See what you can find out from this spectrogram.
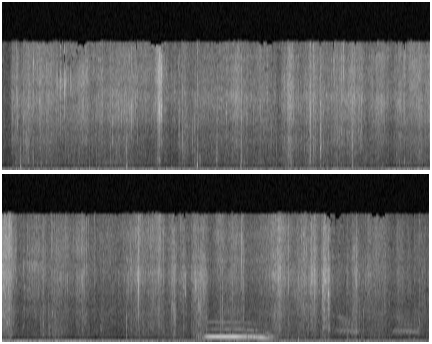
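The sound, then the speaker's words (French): Footsteps walking outdoors at night in the Millevaches starry-sky reserve, many fairly faint, steady steps forming a continuous low shuffle throughout. “Allez, allons marcher un petit peu.”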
